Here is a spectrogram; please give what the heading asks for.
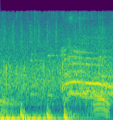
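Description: A steady wash of crowd applause, dense and fairly loud, clapping throughout the short stretch while a few low thumps and faint tonal sounds sit underneath.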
